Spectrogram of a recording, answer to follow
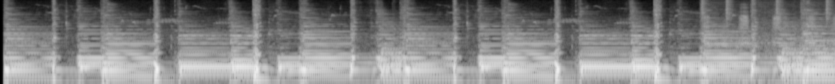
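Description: Background music: an acoustic guitar strummed in a steady rhythm, about two strums a second.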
